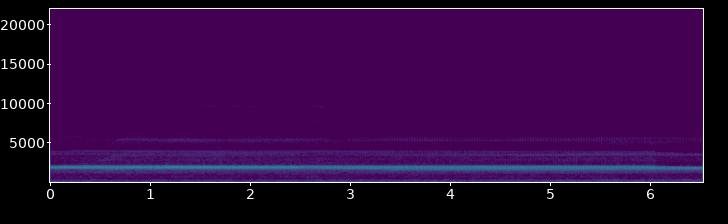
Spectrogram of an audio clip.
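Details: Ohio chorus of American toads, South Point, Huron, May 10th 2022: sustained, even, high-pitched trilling that never pauses, two voices overlapping at close pitches, over a faint low background hum.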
